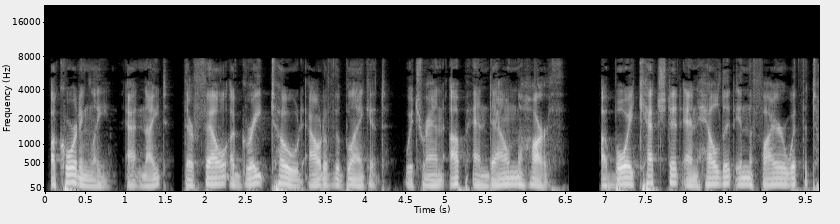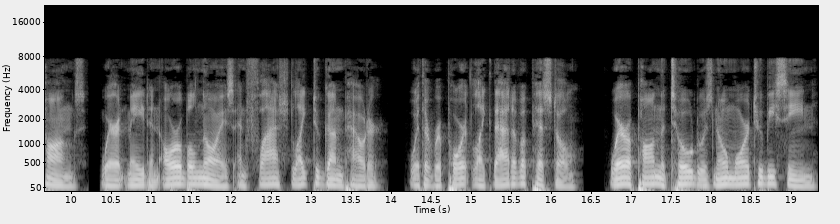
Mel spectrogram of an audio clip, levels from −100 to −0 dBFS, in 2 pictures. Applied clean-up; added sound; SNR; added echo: none; none; none; none.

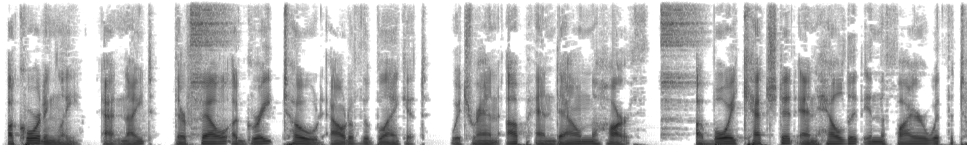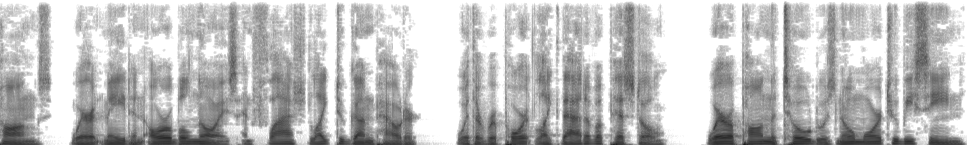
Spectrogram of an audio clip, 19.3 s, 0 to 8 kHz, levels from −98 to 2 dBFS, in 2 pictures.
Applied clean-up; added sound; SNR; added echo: classical method spectral subtraction.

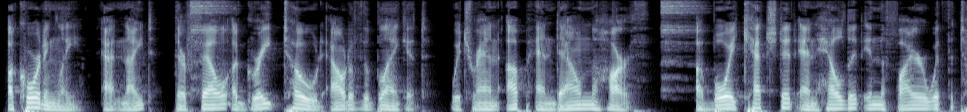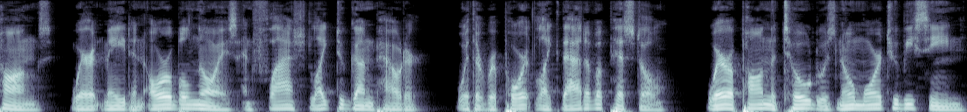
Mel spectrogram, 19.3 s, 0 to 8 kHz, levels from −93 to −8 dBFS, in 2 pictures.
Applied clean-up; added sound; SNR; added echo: classical method log-MMSE.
